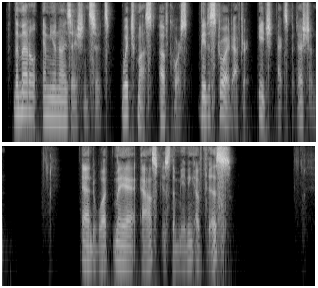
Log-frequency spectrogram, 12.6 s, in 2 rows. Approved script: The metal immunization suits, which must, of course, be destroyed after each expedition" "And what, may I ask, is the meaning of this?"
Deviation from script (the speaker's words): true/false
false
